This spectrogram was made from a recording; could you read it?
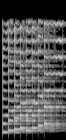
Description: finish_success.wav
